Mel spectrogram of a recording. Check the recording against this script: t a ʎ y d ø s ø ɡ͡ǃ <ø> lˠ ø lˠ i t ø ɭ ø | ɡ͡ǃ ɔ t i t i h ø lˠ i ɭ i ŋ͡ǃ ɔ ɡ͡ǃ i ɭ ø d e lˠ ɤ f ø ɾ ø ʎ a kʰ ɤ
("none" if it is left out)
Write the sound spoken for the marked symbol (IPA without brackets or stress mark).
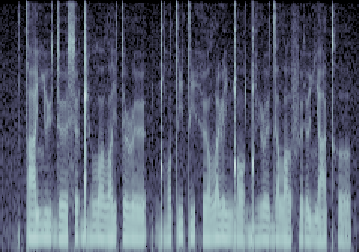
y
